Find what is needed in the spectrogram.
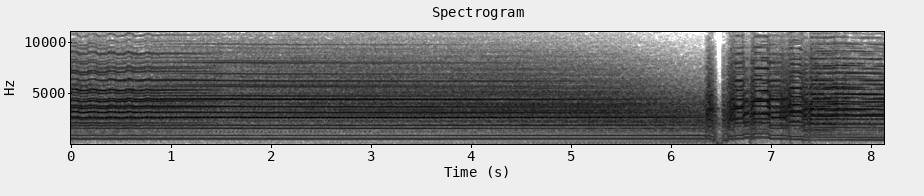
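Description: Electric guitar played through a Keeley Octa Psi fuzz and octave pedal with its fuzz and octave both engaged: a thick, fuzzed chord rings out and is held. About six and a half seconds in, a new chord is struck and held.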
